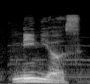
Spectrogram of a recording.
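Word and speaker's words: niños: an N yeah uh it is pronounced as like if you had an n and a y so think it was n i n y o s and say it now okay ninos yeah except if you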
